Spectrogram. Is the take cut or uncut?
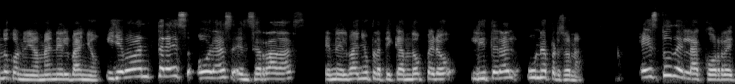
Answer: uncut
